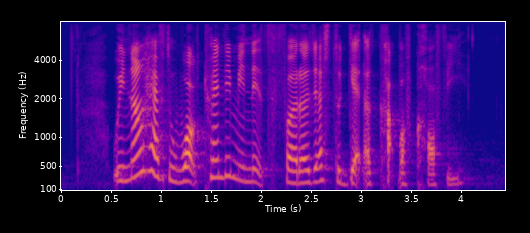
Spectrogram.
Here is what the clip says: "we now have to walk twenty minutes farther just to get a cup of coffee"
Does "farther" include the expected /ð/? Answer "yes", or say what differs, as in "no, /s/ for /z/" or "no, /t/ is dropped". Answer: no, /ð/ is dropped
